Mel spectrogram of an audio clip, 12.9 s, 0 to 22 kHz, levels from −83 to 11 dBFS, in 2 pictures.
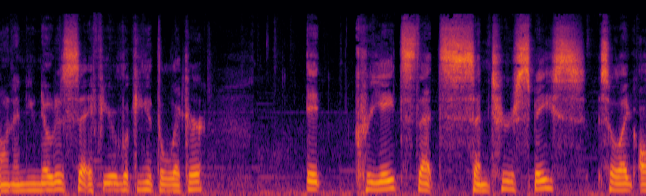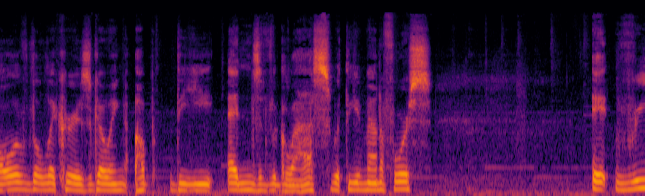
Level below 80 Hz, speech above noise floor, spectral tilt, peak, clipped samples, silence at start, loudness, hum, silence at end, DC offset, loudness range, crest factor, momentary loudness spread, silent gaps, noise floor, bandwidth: -44 dBFS; 25 dB; -4 dB/octave; 0 dBFS; under 0.1%; 0 s; -16 LUFS; none; 0 s; under 0.1%; 5 LU; 16 dB; 7 LU; none; -41 dBFS; 16.5 kHz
